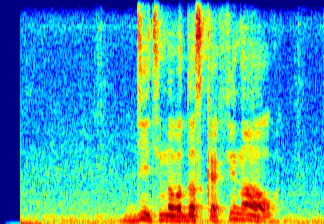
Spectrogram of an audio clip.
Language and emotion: Russian, positive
